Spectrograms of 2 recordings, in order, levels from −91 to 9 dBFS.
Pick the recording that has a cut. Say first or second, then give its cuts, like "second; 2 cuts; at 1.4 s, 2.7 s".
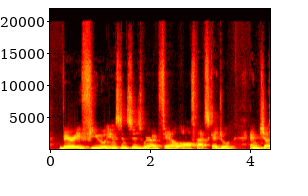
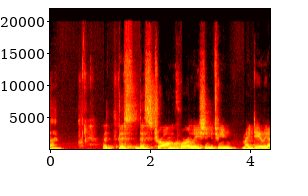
second; 1 cut; at 1.3 s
